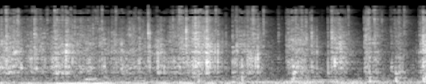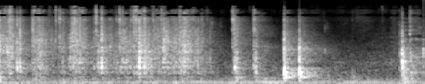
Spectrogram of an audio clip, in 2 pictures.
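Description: A knife stirring dry cat kibble mixed with wet food in a clear plastic tub: fast, uneven clicking and scraping of kibble and blade against the plastic, dying away about six and a half seconds in, followed by a couple of sharper clicks.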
